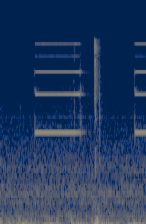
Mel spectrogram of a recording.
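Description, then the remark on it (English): A steady electronic continuity beep from a multimeter's buzzer, a high tone with harmonics, sounds for about a second, breaks with a sharp click of test probe contact, then resumes briefly, clear with no talking. “I mean, it's a noticeable second or second and a half before it decides it wants to beep.”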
